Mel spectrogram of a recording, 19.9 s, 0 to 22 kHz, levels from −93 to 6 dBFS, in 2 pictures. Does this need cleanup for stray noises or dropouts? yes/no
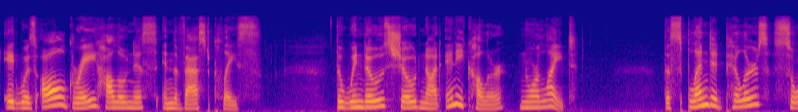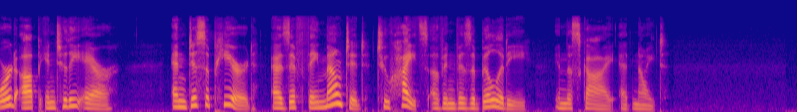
no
